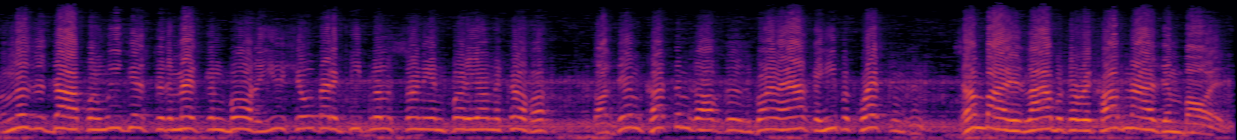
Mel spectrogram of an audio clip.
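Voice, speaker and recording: An actor playing a deferential, cautious truck driver, in 1930s radio caricature style. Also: male voice, very high-pitched, moderate pace, poor audio. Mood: wary.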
